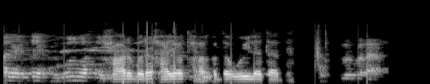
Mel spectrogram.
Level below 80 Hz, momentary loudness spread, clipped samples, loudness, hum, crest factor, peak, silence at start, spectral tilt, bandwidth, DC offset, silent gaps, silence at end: -52 dBFS; 17 LU; under 0.1%; -16 LUFS; none; 16 dB; 0 dBFS; 0.05 s; -6.5 dB/octave; 7.4 kHz; under 0.1%; 2.97-3.14 s, 3.31-3.40 s; 0.45 s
